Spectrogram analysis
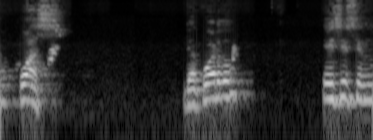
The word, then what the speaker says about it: poise: Se escribe poise y se pronuncia poise.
